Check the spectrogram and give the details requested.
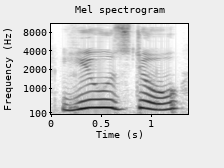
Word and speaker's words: used to: So when alone in this sentence, the pronunciation of the final sound d, d in used. However, when it is part of the phrase used to, the final d sound is dropped.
